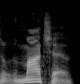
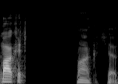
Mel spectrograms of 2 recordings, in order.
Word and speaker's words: Makhachev: Makhachev, right? Was it Makhachev?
